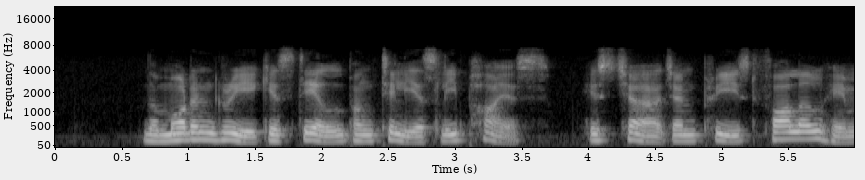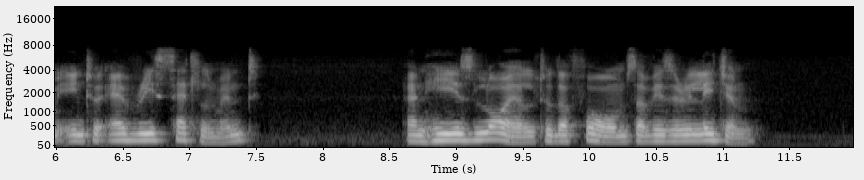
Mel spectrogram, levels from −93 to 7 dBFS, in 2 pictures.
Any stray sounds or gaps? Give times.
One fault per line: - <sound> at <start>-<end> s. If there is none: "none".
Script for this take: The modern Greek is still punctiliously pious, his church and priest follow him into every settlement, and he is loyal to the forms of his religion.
none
